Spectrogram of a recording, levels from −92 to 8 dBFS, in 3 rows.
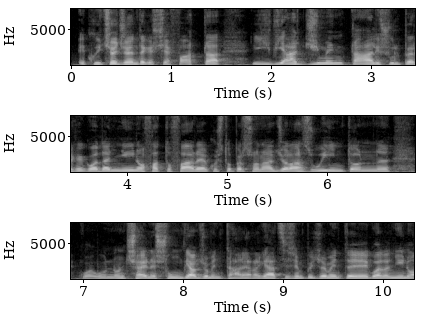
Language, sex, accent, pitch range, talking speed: Italian, male, native, 130-150 Hz, 175 wpm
